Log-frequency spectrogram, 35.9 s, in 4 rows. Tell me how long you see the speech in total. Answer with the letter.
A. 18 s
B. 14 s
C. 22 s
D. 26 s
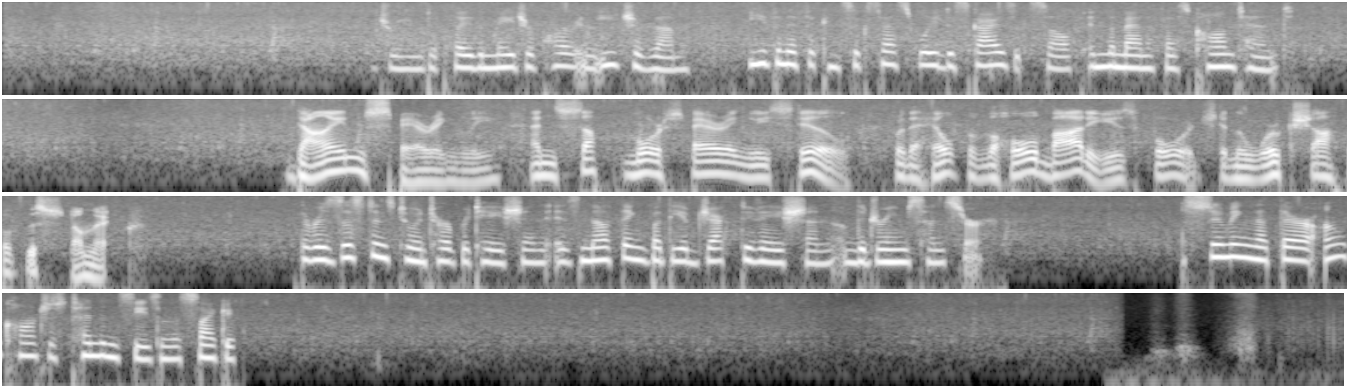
C.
